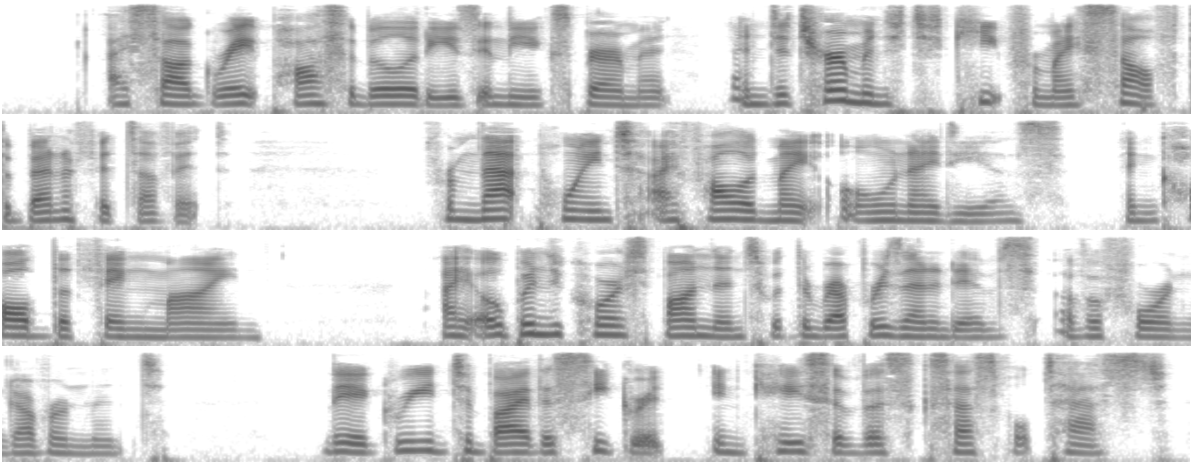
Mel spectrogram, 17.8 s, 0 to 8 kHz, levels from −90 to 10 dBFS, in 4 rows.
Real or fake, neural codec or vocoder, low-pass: real; none; 7.2 kHz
